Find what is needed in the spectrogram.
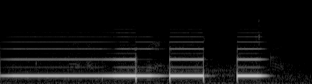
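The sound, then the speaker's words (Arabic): A telephone tone sounds after a phone-in call drops: a long steady electronic tone is followed by two short loud beeps of the same pitch, with no talk. “خديجة انقطع الاتصال معها”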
